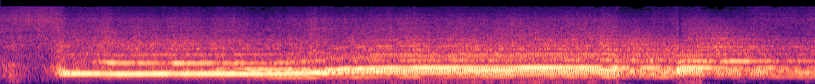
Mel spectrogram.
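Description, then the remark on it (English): A train whistle blows in one long, loud, steady chord for several seconds, with a brief break near the end before it sounds again, carrying over a rumbling background. “He'd been seeing a real train.”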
